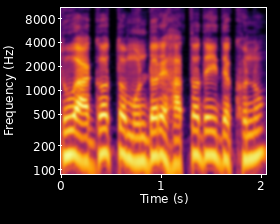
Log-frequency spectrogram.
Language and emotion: Odia, neutral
